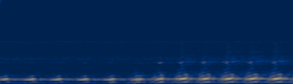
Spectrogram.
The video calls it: Gray tree frogs calling in slow motion!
